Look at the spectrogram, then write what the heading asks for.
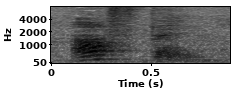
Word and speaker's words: often: camping monkey super colossal man underneath they usually pronounce ha often often is not one delete but me I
